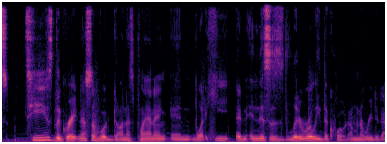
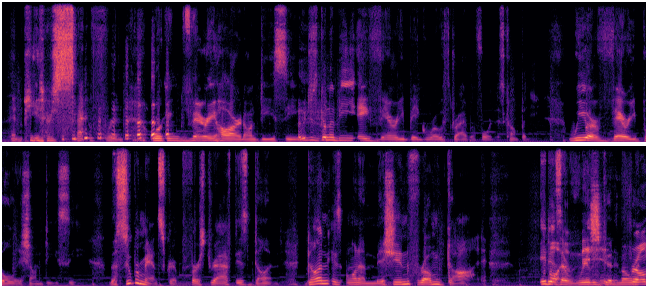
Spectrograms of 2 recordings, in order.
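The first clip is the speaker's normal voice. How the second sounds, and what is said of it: Imitates another person's voice. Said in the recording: “I gotta do the voice.”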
